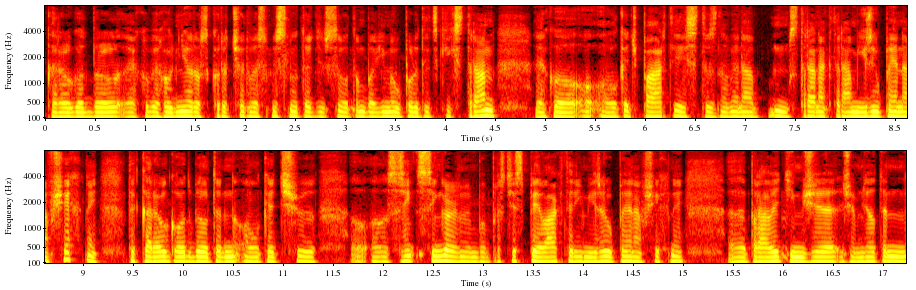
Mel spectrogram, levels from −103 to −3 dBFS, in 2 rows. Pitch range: 125-135 Hz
